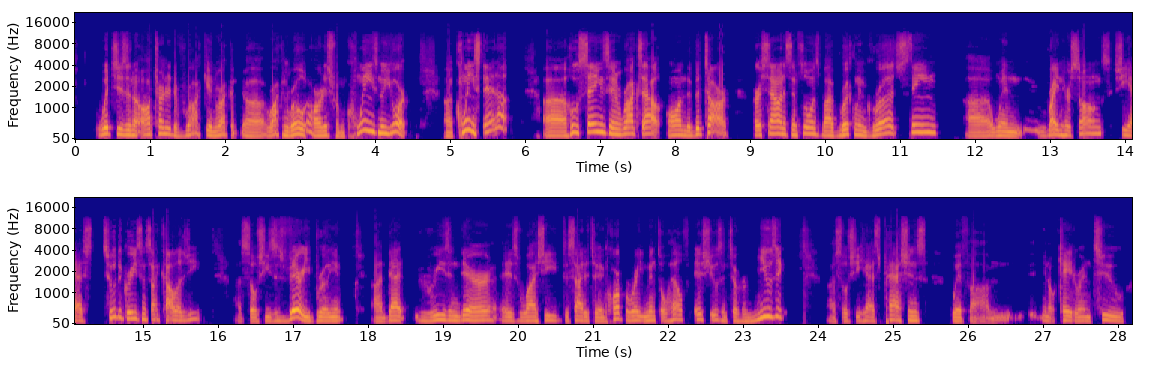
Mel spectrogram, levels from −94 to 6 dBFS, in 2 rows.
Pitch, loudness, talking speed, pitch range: 145 Hz, -23 LUFS, 170 wpm, 125-190 Hz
